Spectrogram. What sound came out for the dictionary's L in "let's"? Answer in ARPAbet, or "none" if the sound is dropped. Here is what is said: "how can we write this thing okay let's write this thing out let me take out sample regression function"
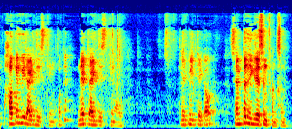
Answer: N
